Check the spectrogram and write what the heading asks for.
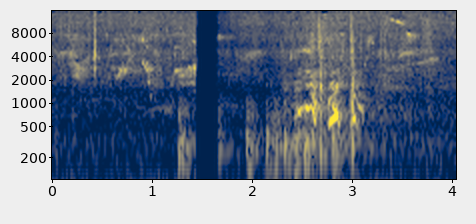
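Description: Animal calls: a short cry a little over a second in, then a louder run of short cries between about two and three seconds in.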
